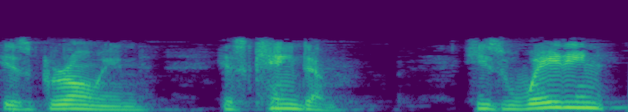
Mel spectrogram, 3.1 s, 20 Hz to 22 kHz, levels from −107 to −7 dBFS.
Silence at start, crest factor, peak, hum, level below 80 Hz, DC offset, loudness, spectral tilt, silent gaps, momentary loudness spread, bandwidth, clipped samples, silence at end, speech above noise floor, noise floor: 0 s; 20 dB; -14 dBFS; none; -66 dBFS; under 0.1%; -33 LUFS; -4 dB/octave; none; 16 LU; 5.8 kHz; under 0.1%; 0 s; 41 dB; -74 dBFS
